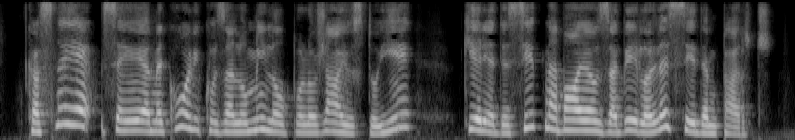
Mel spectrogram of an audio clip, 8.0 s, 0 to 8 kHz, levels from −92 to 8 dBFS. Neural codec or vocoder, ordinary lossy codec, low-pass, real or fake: codec, 16 kHz, 2 kbps, X-Codec, HuBERT features, trained on balanced general audio; MP3, 48 kbps; 7.2 kHz; fake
